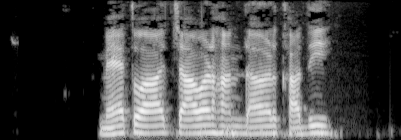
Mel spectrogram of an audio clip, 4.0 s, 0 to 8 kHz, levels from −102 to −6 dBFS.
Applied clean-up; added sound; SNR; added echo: none; none; none; none.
